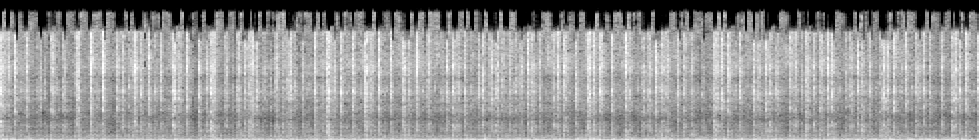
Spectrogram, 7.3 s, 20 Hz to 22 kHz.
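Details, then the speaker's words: 1978 Corvette C3 V8 with newly fitted side pipes, after heads refitted following a year sitting: loud, deep, even lumpy burble through open pipes, no knocks or ticks; healthy cold idle. "so I got to admit pretty happy pretty happy with the sound pretty definitely happy with the look"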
